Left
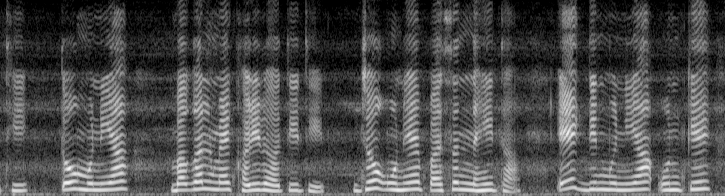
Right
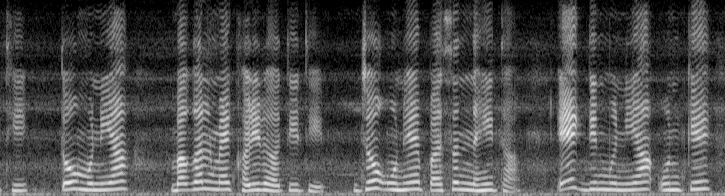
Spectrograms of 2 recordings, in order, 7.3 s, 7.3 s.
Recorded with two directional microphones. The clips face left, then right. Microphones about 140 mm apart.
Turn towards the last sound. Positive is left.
turn(degrees=25)  # may be behind; listen again after turning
